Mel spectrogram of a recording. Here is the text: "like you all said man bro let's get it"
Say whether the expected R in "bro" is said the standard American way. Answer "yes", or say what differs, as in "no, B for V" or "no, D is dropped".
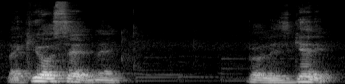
no, R is dropped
